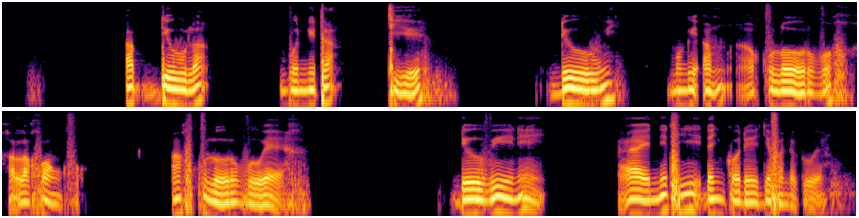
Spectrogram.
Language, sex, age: Wolof, male, 25-35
